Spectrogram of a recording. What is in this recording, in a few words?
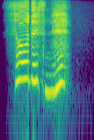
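Vox, voices, Japanese; Hanus; kingsraid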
